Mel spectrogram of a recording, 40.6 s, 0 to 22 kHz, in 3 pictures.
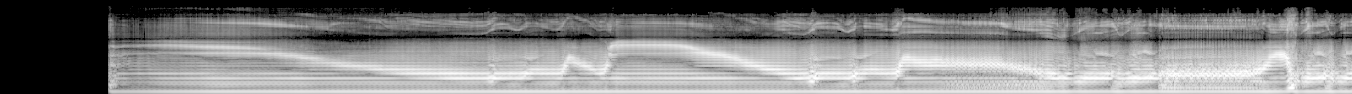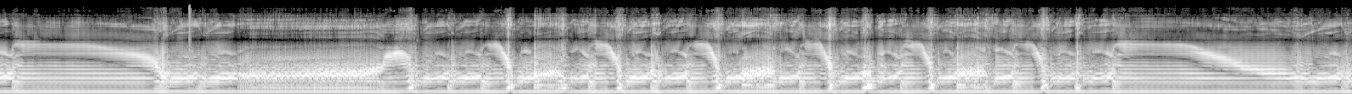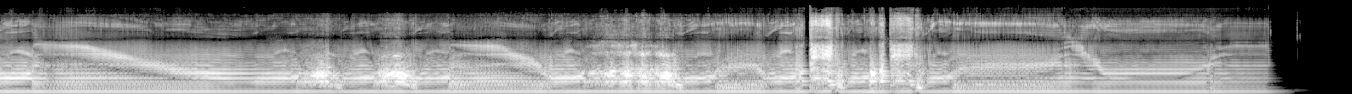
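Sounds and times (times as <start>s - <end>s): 
didgeridoo: 1.1s - 39.8s.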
